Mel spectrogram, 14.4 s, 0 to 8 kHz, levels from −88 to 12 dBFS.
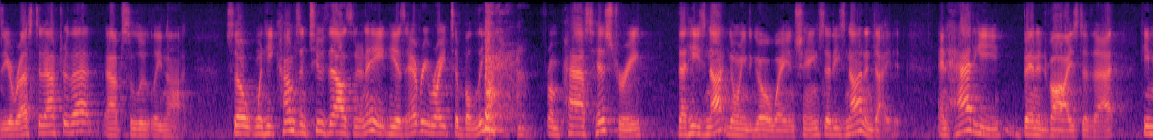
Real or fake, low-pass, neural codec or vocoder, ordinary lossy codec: real; 7.2 kHz; none; MP3, 48 kbps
